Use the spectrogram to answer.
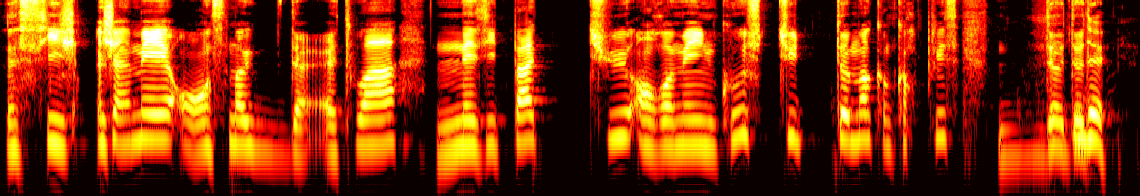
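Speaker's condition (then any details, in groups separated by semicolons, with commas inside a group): Stuttering; stuttering since age 4, first misdiagnosed as Gilles de la Tourette, cause hypothesized as several traumas; repeated sounds, prolonged sounds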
